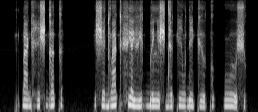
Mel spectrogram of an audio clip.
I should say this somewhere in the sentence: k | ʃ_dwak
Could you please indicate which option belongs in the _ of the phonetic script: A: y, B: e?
B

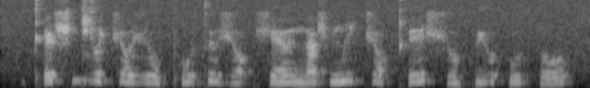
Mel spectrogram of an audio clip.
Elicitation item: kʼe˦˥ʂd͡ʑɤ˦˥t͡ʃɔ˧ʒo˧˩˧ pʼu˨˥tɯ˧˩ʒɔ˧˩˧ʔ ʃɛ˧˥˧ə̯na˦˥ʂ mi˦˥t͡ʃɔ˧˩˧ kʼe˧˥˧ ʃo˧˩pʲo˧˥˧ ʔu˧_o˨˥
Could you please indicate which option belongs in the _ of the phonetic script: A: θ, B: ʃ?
A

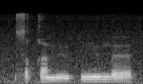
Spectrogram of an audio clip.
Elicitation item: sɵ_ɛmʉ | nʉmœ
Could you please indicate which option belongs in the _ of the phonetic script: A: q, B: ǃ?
A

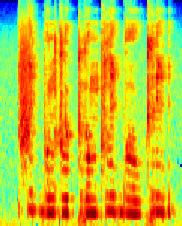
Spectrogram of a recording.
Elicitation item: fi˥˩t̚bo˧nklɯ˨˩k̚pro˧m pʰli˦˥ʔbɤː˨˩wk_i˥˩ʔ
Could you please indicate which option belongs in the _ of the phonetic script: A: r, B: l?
A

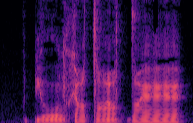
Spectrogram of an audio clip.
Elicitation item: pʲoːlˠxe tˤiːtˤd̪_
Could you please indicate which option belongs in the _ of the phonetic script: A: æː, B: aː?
A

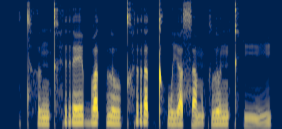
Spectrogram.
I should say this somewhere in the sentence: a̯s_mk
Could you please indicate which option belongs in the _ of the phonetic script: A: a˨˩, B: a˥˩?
A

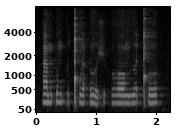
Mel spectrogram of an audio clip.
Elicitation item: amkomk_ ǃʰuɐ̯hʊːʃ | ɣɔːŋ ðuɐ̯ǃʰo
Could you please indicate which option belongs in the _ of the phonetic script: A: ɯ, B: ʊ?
B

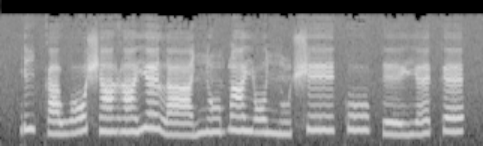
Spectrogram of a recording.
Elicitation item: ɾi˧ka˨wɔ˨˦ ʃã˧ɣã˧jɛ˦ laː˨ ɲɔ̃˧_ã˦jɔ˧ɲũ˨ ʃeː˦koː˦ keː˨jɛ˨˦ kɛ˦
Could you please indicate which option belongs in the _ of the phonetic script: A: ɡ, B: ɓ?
B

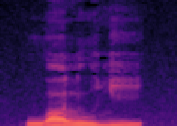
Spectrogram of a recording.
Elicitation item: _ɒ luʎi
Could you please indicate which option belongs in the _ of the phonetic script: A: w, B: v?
A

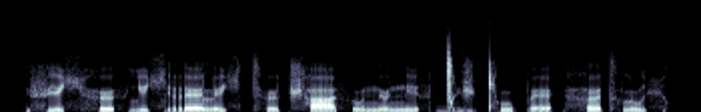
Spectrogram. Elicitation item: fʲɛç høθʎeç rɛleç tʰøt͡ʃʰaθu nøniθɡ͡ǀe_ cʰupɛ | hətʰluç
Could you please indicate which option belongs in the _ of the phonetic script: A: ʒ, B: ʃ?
A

